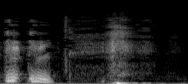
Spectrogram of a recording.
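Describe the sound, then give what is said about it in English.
A throat being cleared deliberately: two short voiced rasps in quick succession, then a rougher, noisier burst a moment later, followed by quiet. “And what we did there is get my throat clear.”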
